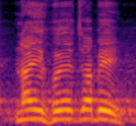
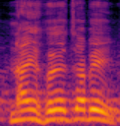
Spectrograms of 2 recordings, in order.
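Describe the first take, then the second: No difference in how they are said.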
